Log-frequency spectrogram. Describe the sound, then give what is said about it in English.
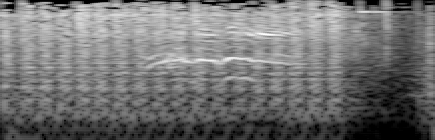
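A submachine gun sound effect for a comedy sketch fires a loud, rapid, continuous burst of shots, briefly drops out near the end, then picks up again. “Freeze! By Jove, it's Gussie Finknottle with a submachine gun. Eat lead, you monocled ponce!”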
